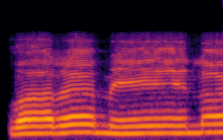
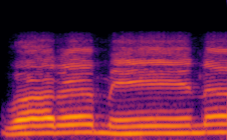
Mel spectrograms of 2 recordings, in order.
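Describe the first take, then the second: Both takes have the same delivery.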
